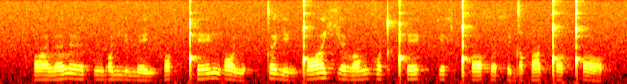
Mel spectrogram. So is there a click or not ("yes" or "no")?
yes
